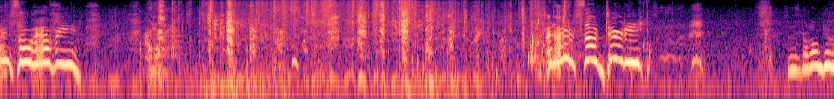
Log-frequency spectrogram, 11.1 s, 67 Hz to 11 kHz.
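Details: Dog recorded on June 18, 2020, giving high, wavering whining yelps in short bursts at the start and again after about seven seconds, with Spanish speech and laughter between them.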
